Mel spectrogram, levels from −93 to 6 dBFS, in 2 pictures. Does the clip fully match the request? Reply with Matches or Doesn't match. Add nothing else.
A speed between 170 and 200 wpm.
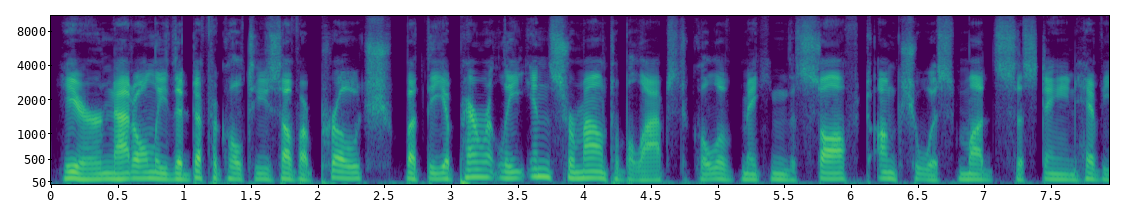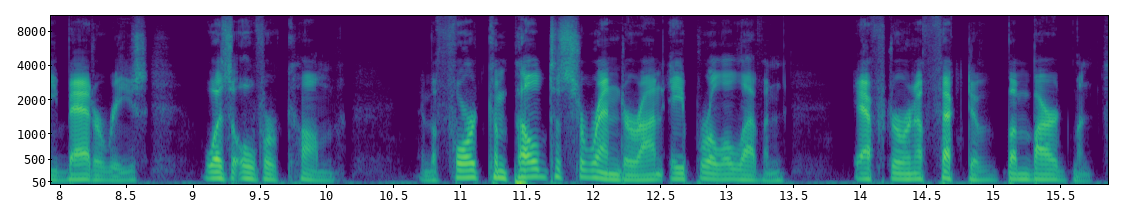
Doesn't match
